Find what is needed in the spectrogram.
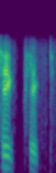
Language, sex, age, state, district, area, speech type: Maithili, male, 18-30, Bihar, Saharsa, rural, conversation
